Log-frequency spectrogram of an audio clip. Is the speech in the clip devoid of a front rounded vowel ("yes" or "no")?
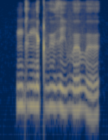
no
